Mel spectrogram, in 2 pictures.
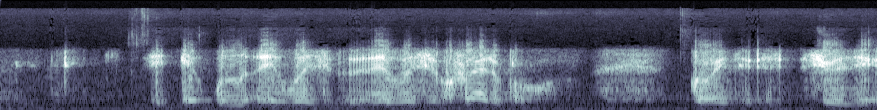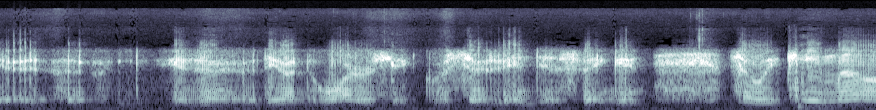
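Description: Only speech: a person talking steadily, with a thin, telephone-like sound.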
